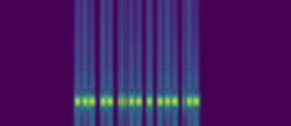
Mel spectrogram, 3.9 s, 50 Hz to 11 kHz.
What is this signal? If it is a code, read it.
Morse code, heard as a keyed tone, about 46 wpm, 700 Hz. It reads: OM3TOW
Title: DXCC-100 Call Signs - 6 Characters - Repeated 2x - 50wpm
